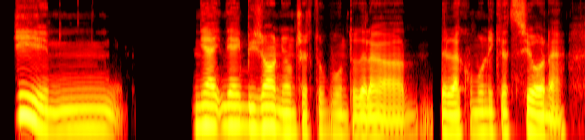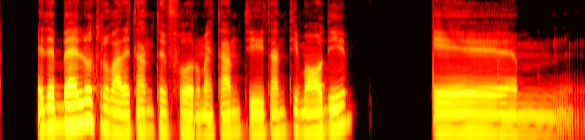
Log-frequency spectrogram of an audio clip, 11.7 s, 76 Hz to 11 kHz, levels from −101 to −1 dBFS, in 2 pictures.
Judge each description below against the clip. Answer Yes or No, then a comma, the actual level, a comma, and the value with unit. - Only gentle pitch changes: No, average, 3.3 semitones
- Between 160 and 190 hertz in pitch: No, low, 100 Hz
